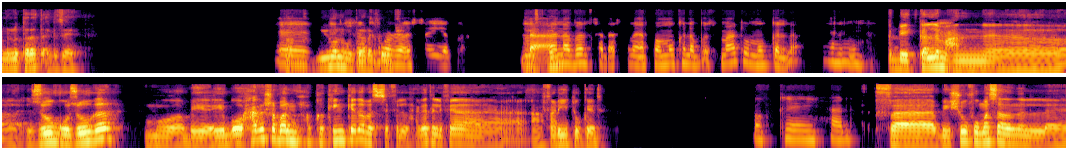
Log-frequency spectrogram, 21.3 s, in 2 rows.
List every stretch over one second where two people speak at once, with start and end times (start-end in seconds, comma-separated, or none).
2.8-4.1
